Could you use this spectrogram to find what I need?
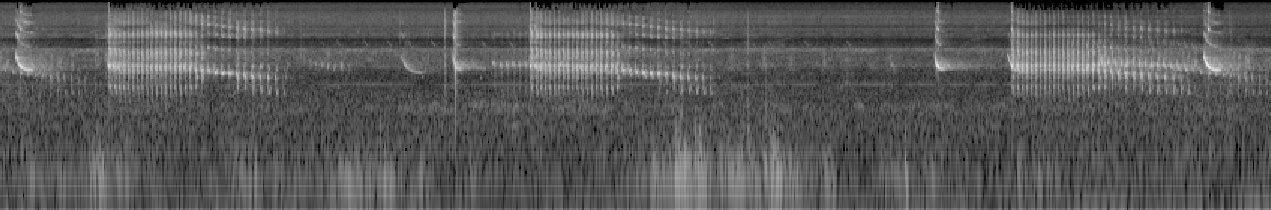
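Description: A woodland kingfisher calls in Southern African summer, giving a sharp high note followed by a long, loud trill, with the phrase heard three times and brief single notes between them.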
